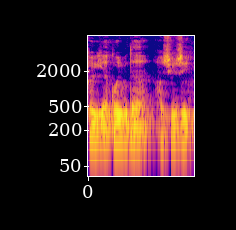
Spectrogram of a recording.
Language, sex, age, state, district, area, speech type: Manipuri, male, 30-45, Manipur, Thoubal, rural, spontaneous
